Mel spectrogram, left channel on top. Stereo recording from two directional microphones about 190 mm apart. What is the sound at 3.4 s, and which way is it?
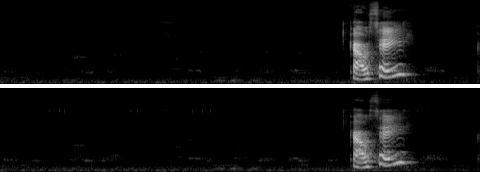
Speech, 15° left (ahead or behind).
